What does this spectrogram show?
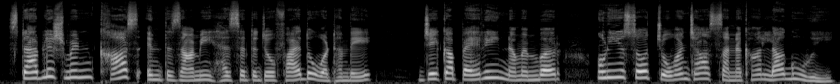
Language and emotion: Sindhi, neutral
